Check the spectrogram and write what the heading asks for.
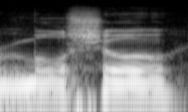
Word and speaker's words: Muleshoe: Another one is Victor Leal, former Muleshoe mayor. – that's the Indiana pronunciation of mule shoe. It's a mule and a shoe. This is not hard.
